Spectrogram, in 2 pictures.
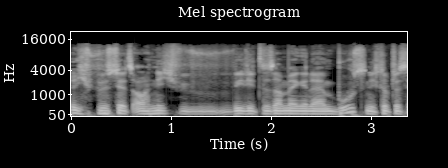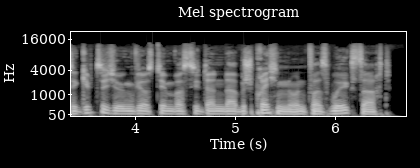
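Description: A man with a lowish, mellow voice discusses details as a podcast host. His talk is casual and explanatory, in a very dry recording. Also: steady tone, a little fast, no room sound. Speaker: podcast host comparing book and audio drama.

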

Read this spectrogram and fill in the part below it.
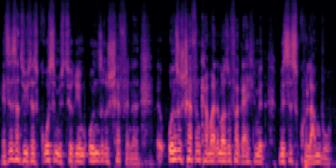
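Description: A middle-aged man co-hosting a podcast in casual, joking chat, halting and repeating himself for emphasis. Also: mid-range voice, animated, no echo, studio quality. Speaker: podcast co-host.

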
